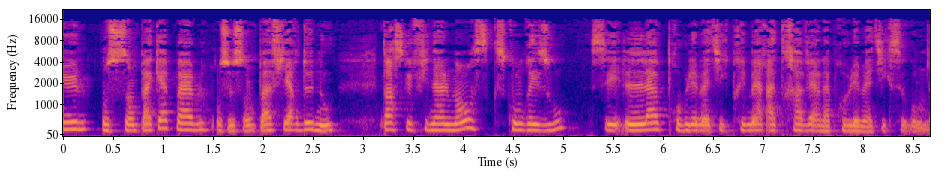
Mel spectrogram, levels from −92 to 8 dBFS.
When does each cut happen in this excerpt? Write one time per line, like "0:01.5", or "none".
0:03.1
